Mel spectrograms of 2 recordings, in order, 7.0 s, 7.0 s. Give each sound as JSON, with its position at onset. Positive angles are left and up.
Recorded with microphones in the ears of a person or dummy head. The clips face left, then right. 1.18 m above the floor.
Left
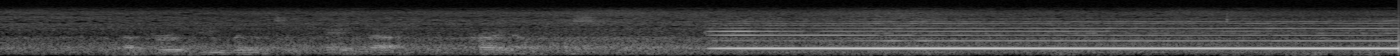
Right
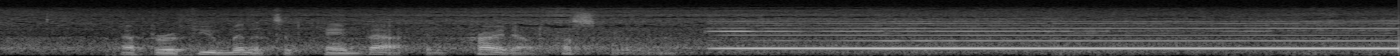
{"t": 0.6, "sound": "a man speaking", "side_deg": -75, "distance_m": 1.4}
{"t": 3.5, "sound": "a violin", "side_deg": 25, "distance_m": 5.5}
